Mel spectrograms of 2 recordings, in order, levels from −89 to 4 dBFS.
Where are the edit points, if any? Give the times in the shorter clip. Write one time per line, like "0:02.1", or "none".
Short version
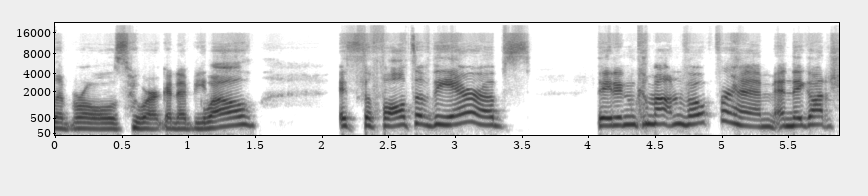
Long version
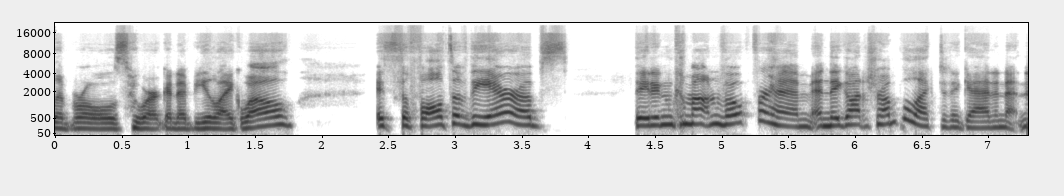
0:01.1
